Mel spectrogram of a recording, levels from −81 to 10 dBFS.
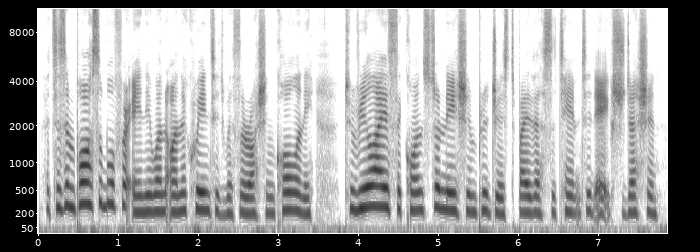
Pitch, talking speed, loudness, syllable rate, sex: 225 Hz, 145 wpm, -19 LUFS, 5.9 syllables/s, female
